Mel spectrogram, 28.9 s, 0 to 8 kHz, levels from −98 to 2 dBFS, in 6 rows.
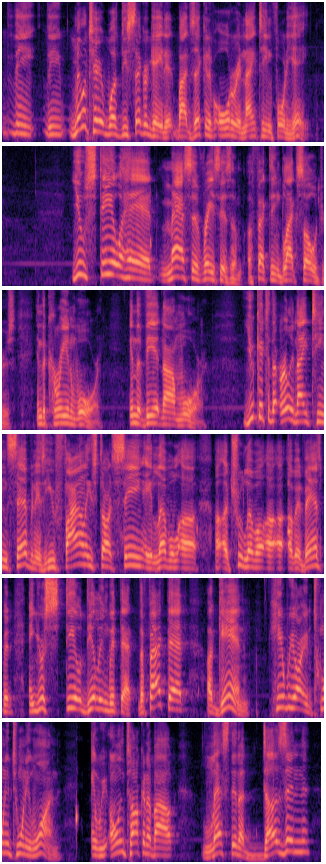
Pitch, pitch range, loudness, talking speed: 170 Hz, 150-210 Hz, -23 LUFS, 145 wpm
